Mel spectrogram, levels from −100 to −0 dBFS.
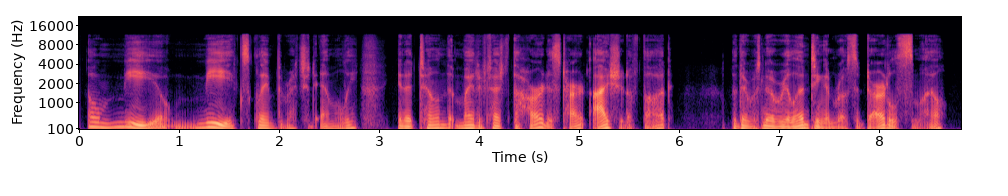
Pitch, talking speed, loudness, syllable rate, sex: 105 Hz, 210 wpm, -23 LUFS, 5.9 syllables/s, male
